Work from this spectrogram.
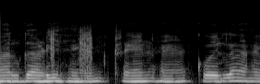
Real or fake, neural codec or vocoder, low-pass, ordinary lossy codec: fake; vocoder, 22.05 kHz, 80 mel bands, WaveNeXt; 7.2 kHz; none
